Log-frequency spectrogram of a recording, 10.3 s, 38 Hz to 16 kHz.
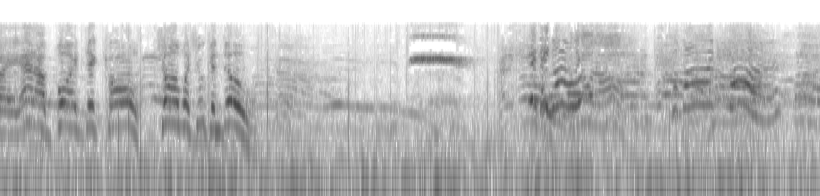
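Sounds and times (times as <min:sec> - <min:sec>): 
noisy crowd: 0:00.0 - 0:10.2
spectators shouting and chattering: 0:00.0 - 0:10.2
speech: 0:00.5 - 0:03.4, 0:06.6 - 0:07.6
referee's whistle blast at basketball game: 0:05.1 - 0:06.0.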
